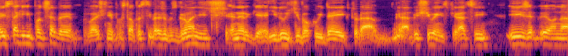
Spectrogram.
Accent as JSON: {"language": "Polish", "town": "Poznań", "region": "Greater Poland Voivodeship", "country": "Poland", "said": "Jestem poznaniak na uchodźstwie w tej chwili, prawda?"}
